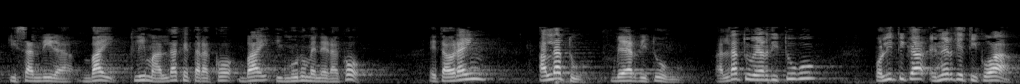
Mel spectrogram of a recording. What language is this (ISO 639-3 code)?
eus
